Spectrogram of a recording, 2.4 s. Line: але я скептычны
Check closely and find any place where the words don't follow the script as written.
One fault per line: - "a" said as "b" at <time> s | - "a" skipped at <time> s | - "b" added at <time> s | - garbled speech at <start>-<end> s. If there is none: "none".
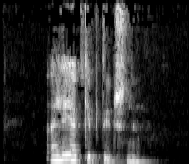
none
